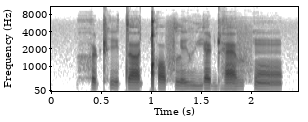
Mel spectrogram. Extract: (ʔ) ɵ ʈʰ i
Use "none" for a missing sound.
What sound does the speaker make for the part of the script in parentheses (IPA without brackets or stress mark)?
h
